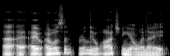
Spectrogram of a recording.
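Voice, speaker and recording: A man co-hosting a casual political chat, speaking in a halting way and repeating his words. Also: on the high side, animated, a little mellow. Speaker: talk show co-host.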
